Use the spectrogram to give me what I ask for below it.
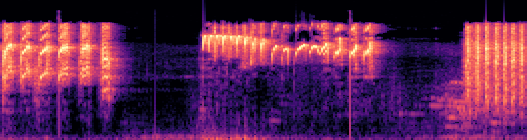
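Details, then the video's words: Greater green leafbird tutor recording, a future champion: a run of fast stuttering high notes, a wavering buzzy trill after a short silence, then another burst of rapid even notes. "masteran suara burung cucak ijo calon juara"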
